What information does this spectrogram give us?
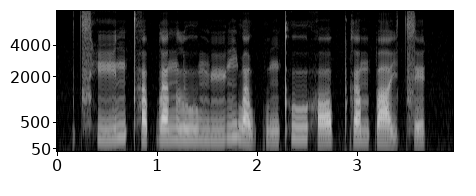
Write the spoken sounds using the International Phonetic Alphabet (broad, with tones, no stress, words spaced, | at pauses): t͡sʰiː˨˥n t̪ʰɐ˨p̚lɐ˧nluː˨m yː˨˥ŋ wɐ˨˩wkʷɪ˨˧ŋt̪ʰuː˥hɔː˨˥p̚ kɐ˧mpaː˨˩j t͡sɪ˨˥k̚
